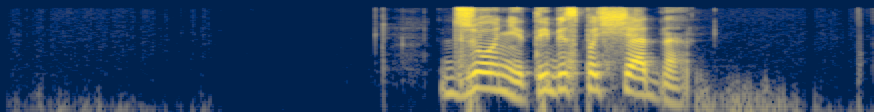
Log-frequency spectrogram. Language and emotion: Russian, angry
